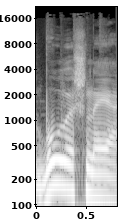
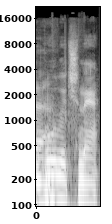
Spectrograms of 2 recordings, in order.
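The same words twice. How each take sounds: First: The consonant before n sounds like sh. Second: The consonant before n sounds like ch. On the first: This is the old Moscow way of saying it. "знаменитая булочная" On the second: This is the spelling-based way of saying it. "а не булочная"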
